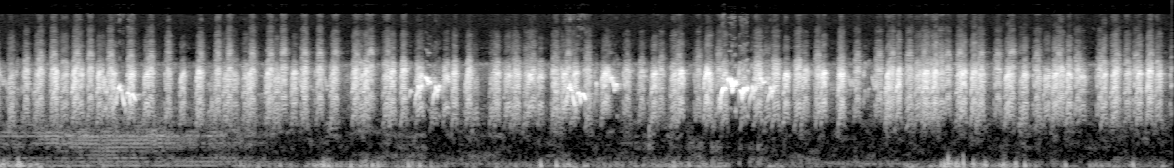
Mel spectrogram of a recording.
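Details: Sooty-headed Bulbul, noisy sound used to lure bulbuls for trapping: continuous rapid scratchy chattering with brief bubbly whistled slurs, one brighter near the middle, and faint low hum early on.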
